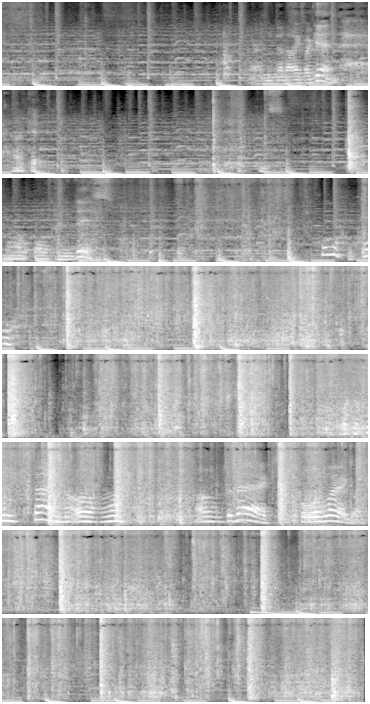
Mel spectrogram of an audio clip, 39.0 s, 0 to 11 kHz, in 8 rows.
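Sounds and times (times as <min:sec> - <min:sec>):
background music: 0:00.0 - 0:39.0
plastic bags crinkling: 0:14.6 - 0:39.0.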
